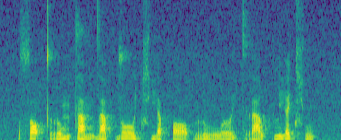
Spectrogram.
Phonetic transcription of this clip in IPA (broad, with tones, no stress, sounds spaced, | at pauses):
s ɔ˦˥ ʔ t r o˧ m t a˨˩ m d a˨˩ p̚ d oː˧ t͡ɕʰ i˨˩ a̯ pʰ ɔː˩˦ p r uː˨˩ w ɤː˩˦ j t r a˨˩ w k l i˥˩ a̯ t͡ɕʰ u˦˥ k̚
